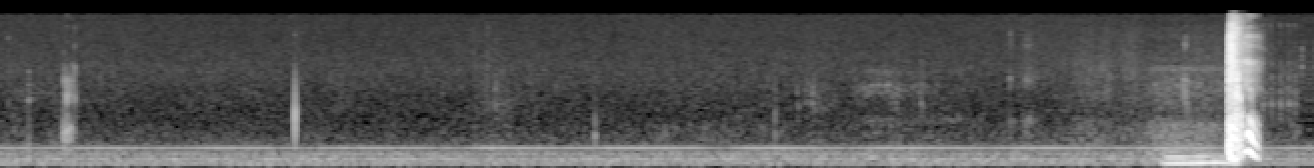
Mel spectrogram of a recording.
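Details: Newborn baby, three hours after birth, who sneezed twice and yawned widely in this recording: a quiet room with a steady hum, then a brief intake of breath and one sharp sneeze near the end; sneezing.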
